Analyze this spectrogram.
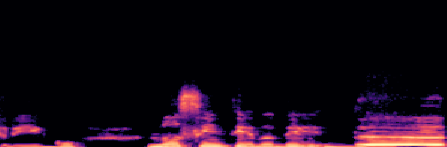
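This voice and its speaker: The speaker has a Brazilian accent. The pace is very slow. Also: woman. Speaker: poet and anthology editor. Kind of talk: poetry reading; interview conversation.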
